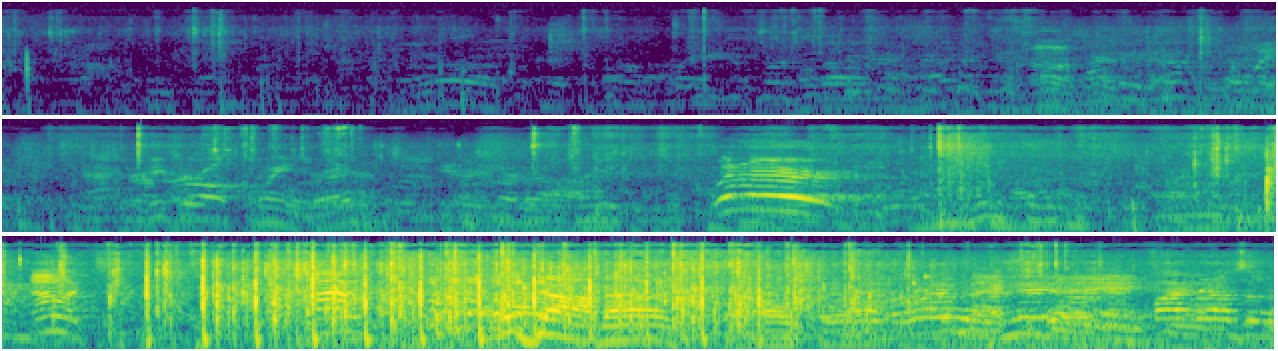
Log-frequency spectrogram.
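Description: Near silence at first, then several men's voices talking and laughing over one another, growing louder, with one loud call about ten seconds in.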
